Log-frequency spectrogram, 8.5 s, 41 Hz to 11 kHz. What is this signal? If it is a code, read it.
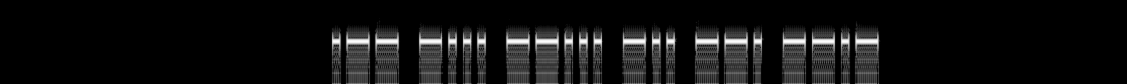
Morse code, heard as a keyed tone, about 22 wpm, 700 Hz. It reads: WB7DGQ
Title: USA Call Signs - 6 Characters - Repeated 2x - 22wpm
